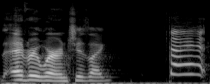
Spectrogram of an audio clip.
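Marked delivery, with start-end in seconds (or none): 1.7-2.1 very high mock frightened squeal; tiny high-pitched "eh" of alarm; scared little squeak. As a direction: squeak like a startled small animal. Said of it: "looks like a scared fucking animal".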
